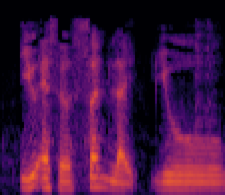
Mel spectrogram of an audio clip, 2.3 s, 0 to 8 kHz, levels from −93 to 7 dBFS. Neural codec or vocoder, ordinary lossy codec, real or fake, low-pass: codec, 16 kHz, 8 kbps, FreqCodec, larger model; MP3, 24 kbps; fake; 7.2 kHz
